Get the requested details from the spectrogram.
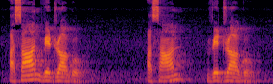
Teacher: The emphasis is on the second syllable dra in the second part of his name, Ouedraogo.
